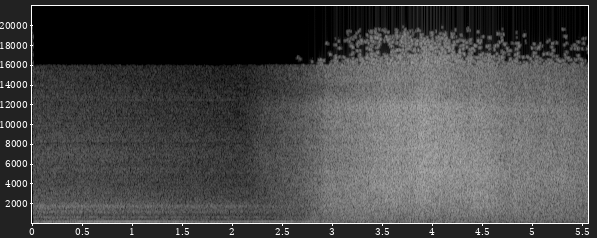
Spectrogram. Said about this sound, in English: That's a transition. Yeah, it is. Yeah. That's the tweet. Yeah. Going into water. I like water noises.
